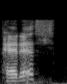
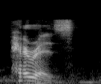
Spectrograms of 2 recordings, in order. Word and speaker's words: Perez: You said Perez. Okay, Yes. let's practice saying a Z in English. Okay, we say Perez Perez.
